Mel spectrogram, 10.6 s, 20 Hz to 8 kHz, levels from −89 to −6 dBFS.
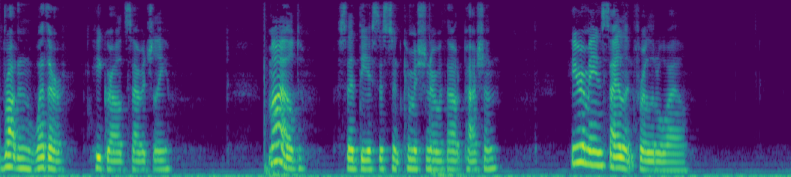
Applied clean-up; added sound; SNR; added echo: none; Bass drum; 17 dB; reverberation time 0.2 s.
